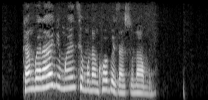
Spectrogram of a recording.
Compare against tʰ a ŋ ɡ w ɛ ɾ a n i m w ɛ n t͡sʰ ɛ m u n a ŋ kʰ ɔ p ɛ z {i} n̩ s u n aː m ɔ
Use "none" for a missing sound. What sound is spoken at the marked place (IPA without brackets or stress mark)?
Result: a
